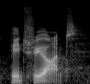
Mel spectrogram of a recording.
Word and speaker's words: PAE3OT: Our discussion now is with a man called Dave, and the other part of the name is PAE3OT, and that is pronounced as Patriot Maiku.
